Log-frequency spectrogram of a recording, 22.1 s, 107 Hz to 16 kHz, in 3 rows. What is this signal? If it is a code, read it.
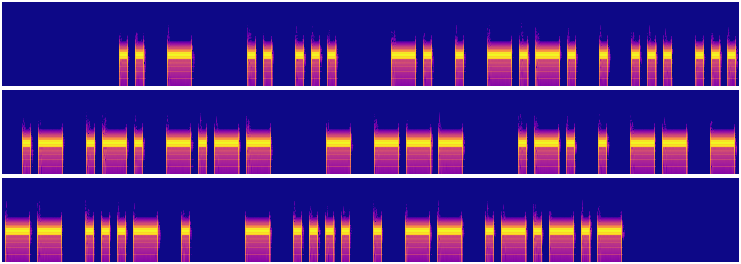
Morse code, heard as a keyed tone, about 16 wpm, 700 Hz. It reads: IT IS NECESSARY TO REMOVE THEM.
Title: Sentences from Top 1000 Words - Review Part 5 - 15wpm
